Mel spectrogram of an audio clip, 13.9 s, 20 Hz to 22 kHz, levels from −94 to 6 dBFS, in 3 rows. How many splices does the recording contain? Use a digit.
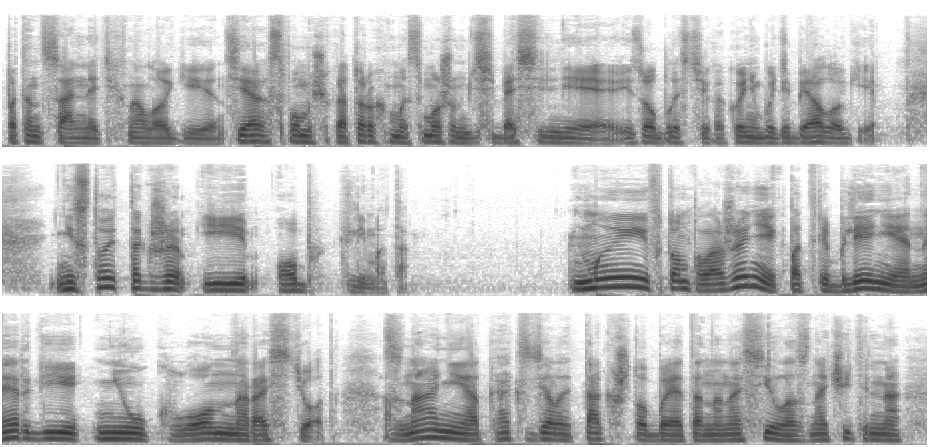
8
